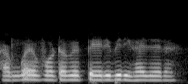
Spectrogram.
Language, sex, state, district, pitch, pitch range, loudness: Hindi, male, Arunachal Pradesh, Lower Dibang Valley, 205 Hz, 195-210 Hz, -16 LUFS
